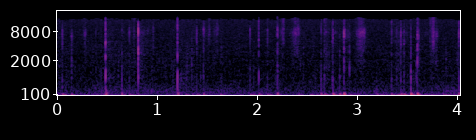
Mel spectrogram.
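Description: Fingernails tap and click quickly on the surface of a closed, flat pink "Honey Lust" eyeshadow palette with a cardboard cover. The quiet, irregular taps are dull and low, with short bright clicks on top, and each one dies away almost at once.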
